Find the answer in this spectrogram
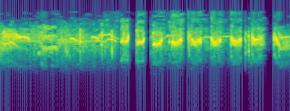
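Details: Swiftlet sleeping call for swiftlet farming, cave-crossing style: shrill, continuous twitter with wavering whistled notes, breaking into rapid choppy bursts in the second half.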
